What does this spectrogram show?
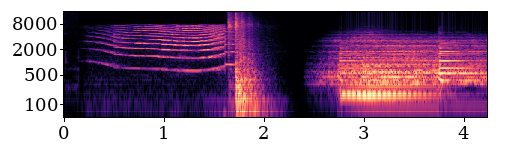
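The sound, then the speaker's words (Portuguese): A long, squeaky hinge creak ends in a single loud slam of a door or shutter banging closed, followed by a second rough, grinding creak as another swings shut, as village residents shut their windows and slam the doors of their houses. “Enquanto passavam, os insatisfeitos moradores fechavam suas janelas ou batiam a porta de suas casas.”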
